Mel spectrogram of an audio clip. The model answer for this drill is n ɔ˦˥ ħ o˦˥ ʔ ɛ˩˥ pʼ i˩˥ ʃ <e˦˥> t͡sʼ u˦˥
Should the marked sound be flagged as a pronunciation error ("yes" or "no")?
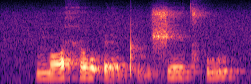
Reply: no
